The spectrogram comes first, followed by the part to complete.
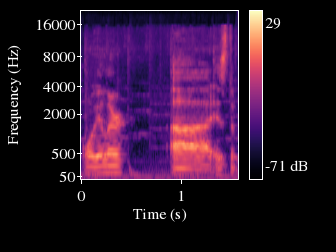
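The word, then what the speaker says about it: Euler: I always call this uler it's not uler it's Oiler uh is the pronunciation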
